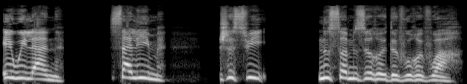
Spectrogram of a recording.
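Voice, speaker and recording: A woman reading a composed, authoritative male leader who speaks in a measured way. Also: sits high, expressive, no echo, clean studio sound, voice pushed up. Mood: warm. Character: stern, composed male leader, man of arms.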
